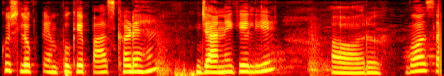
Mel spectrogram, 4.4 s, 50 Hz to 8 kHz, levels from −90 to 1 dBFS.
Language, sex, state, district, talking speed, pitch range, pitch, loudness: Hindi, female, Bihar, Kaimur, 175 wpm, 215-245 Hz, 235 Hz, -20 LUFS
